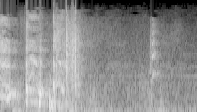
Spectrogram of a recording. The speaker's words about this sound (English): You see the dogs. They're barking loudly. He's a hellhound.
